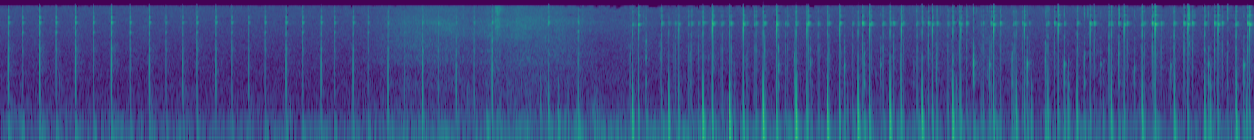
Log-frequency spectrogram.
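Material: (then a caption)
Glass. A small round glass bottle filled with red liquid is tapped with the fingertips and nails in a rapid, uneven stream of short, dry clicks with almost no ring. The tapping grows louder and denser about halfway through, and a faint steady high tone appears alongside it.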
